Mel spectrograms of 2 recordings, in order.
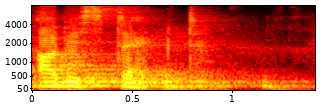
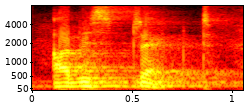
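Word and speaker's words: abstract: बैक्ट बैक्ट और एक ऐसे भी होता है एब्स्ट्रेक्ट एब्स्ट्रेक्ट तो इसमें बी सॉरी ये नहीं हो सकता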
